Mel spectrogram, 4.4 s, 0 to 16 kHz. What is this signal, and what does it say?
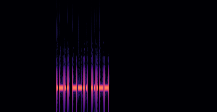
Morse code, heard as a keyed tone, about 46 wpm, 700 Hz. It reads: LZ3
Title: Callsign Prefixes for Top 100 DXCC - 45wpm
